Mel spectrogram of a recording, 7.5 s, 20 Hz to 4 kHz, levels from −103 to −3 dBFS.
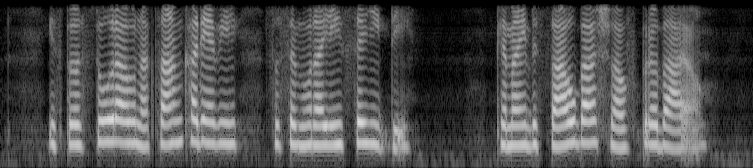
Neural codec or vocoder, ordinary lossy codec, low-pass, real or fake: autoencoder, 44.1 kHz, a latent of 192 numbers a frame, MeloTTS; none; 3.6 kHz; fake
